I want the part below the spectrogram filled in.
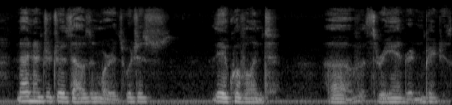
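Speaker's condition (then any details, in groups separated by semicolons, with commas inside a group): Cerebral palsy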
